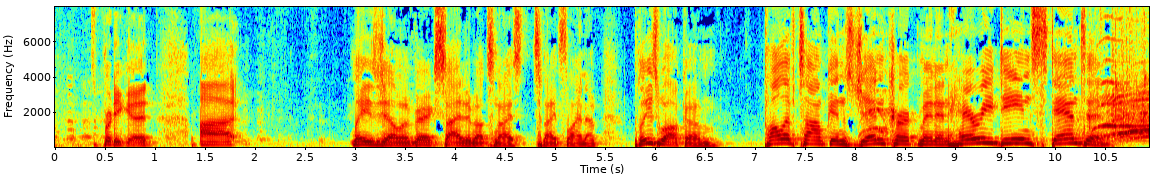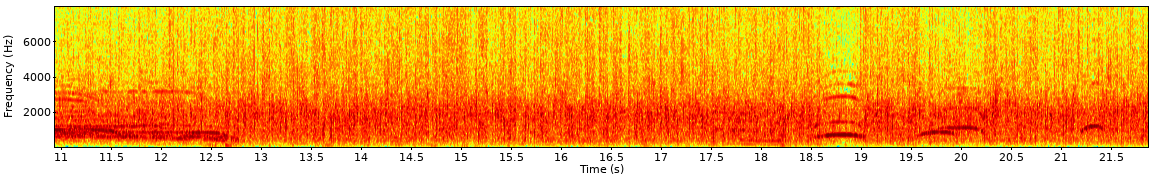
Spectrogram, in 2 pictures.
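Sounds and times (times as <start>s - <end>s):
speech: 0.4s - 2.0s, 3.0s - 10.9s
audience applause: 10.4s - 21.8s.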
